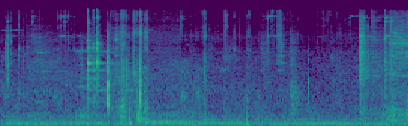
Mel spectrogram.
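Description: Quiet handling sounds of a deck of oracle cards being shuffled by hand, with metal charm bracelets clinking on the wrist; a few light clicks come about a second in and once near the end.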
